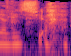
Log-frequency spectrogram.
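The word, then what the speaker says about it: Alicja: It's very hard to pronounce it because it's A-L-I-C-J-A is pronounced like an European J-Yot, like Johann Sebastian Bach. So it's Alicia, but it's Alicia. You can call me Alicia.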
